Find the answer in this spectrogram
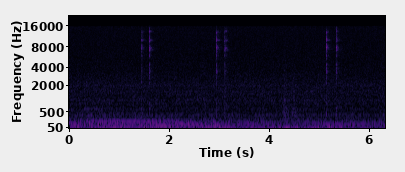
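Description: Computer mouse button clicked three times, each a quick press-and-release pair of faint clicks, over a low steady hum.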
